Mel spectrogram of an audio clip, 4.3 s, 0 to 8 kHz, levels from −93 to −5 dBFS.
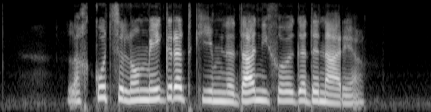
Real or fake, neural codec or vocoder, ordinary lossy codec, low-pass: fake; codec, 16 kHz, 8 kbps, FunCodec, trained on Chinese and English, 25 frames a second; none; 7.2 kHz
